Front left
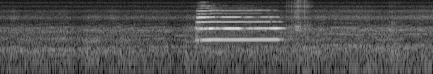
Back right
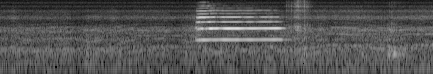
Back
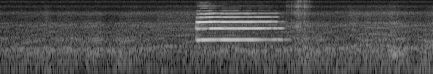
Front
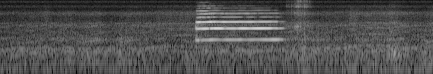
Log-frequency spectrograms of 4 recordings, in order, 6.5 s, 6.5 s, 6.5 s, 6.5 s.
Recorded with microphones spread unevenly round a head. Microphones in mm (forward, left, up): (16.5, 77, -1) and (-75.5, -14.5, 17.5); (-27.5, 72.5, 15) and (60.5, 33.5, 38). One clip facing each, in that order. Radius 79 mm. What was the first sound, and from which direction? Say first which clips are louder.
A trumpet: even, front 1 dB; 45° left.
